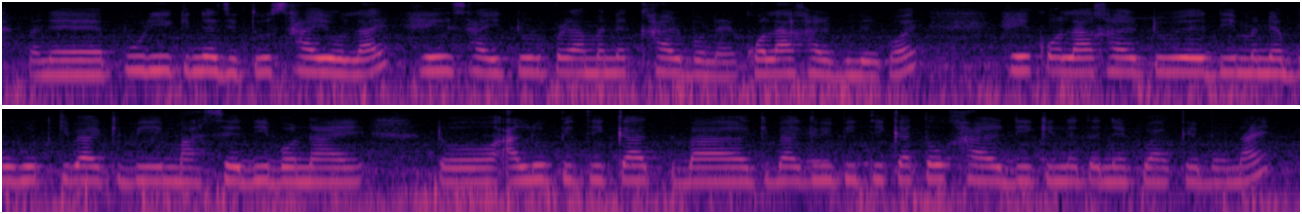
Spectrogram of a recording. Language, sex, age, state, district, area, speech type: Assamese, female, 18-30, Assam, Nalbari, rural, spontaneous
